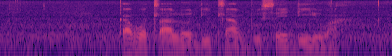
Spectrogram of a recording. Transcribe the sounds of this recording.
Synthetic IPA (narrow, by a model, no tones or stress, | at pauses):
kʼabʊt͡ɬʼalɔdit͡ɬʼabusediːwa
